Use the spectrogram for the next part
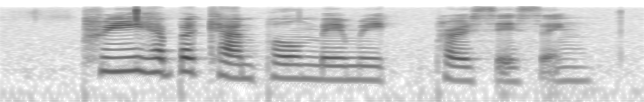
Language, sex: English, female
